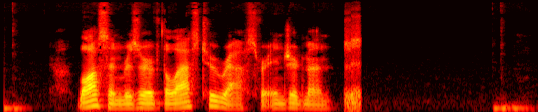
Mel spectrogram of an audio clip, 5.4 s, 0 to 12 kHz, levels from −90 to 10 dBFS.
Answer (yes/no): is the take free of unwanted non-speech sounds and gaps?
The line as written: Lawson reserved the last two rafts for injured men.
no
